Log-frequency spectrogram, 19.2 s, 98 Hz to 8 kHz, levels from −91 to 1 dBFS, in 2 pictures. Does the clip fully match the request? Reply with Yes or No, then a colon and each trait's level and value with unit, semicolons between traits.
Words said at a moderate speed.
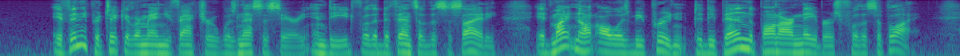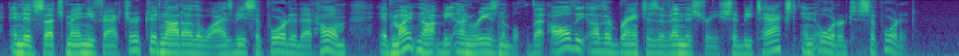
Yes: average, 180 wpm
